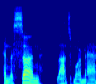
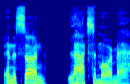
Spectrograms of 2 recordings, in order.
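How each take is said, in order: First: It is read plainly, with little feeling. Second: It is read with much more feeling.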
